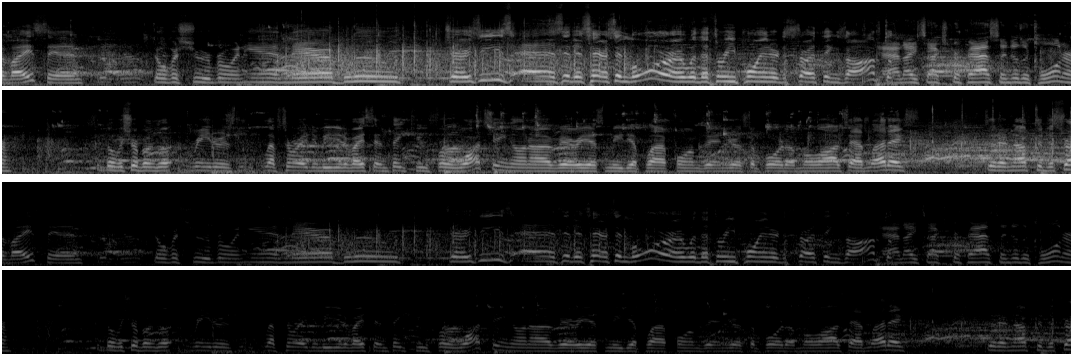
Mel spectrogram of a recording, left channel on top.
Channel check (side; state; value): right; quieter; 19.6 dB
